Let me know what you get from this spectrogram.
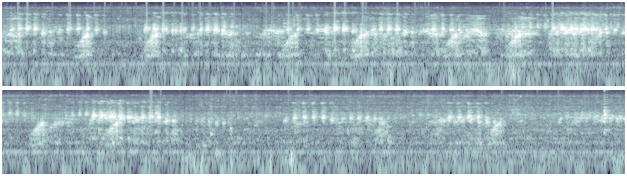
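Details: Pond frogs croaking after dark, a quieter chorus of repeated rattling croaks in clustered bursts every second or two, over a faint steady hum.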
